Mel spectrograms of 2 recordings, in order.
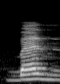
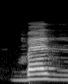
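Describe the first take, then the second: Both takes have the same delivery.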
